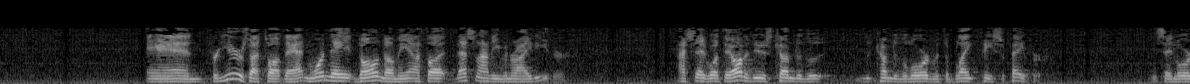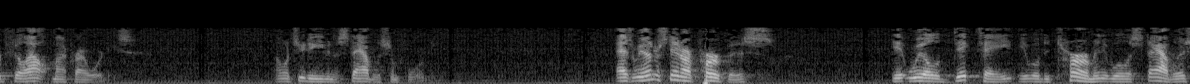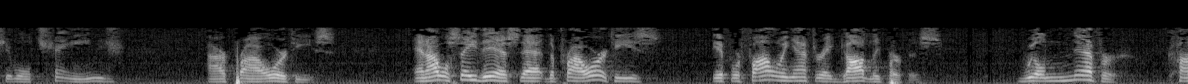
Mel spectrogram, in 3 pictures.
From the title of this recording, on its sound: Ketha Heights Baptist Church ~ Live Broadcast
